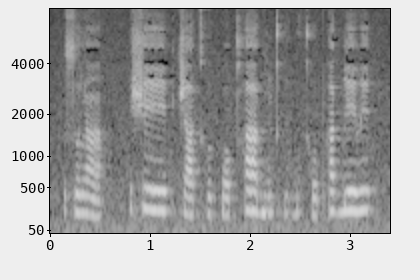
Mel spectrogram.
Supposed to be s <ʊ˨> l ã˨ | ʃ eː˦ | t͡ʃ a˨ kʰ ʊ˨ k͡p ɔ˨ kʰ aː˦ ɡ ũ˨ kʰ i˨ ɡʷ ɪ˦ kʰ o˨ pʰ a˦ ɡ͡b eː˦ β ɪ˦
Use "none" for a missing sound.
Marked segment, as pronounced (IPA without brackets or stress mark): ʊ˨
